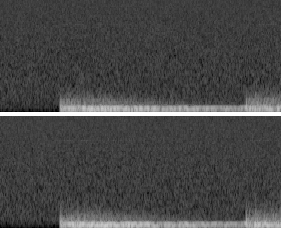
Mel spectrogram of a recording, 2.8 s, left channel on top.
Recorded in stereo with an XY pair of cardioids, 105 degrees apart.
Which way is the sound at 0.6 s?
15° right.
